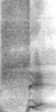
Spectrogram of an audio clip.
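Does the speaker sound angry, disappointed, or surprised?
angry. It sounds angry. Something made you mad. "Now you're angry"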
